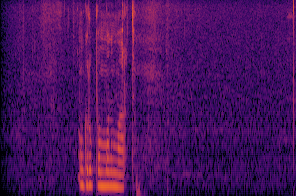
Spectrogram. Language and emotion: Russian, neutral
